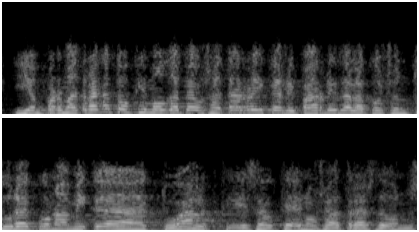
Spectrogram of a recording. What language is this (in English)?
Catalan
